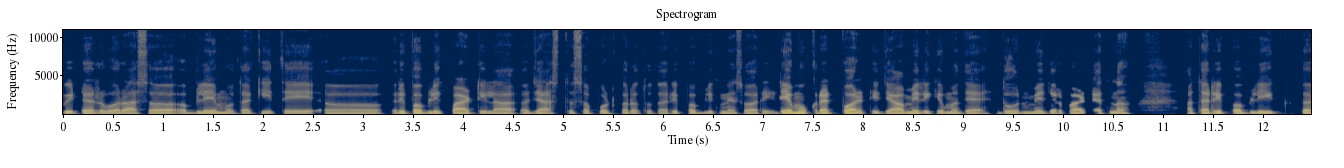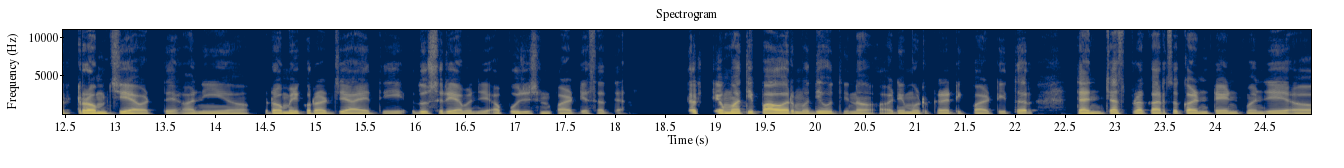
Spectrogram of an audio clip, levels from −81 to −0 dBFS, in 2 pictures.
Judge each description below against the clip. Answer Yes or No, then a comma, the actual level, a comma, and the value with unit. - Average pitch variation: No, narrow, 2.1 semitones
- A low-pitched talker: Yes, low, 120 Hz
